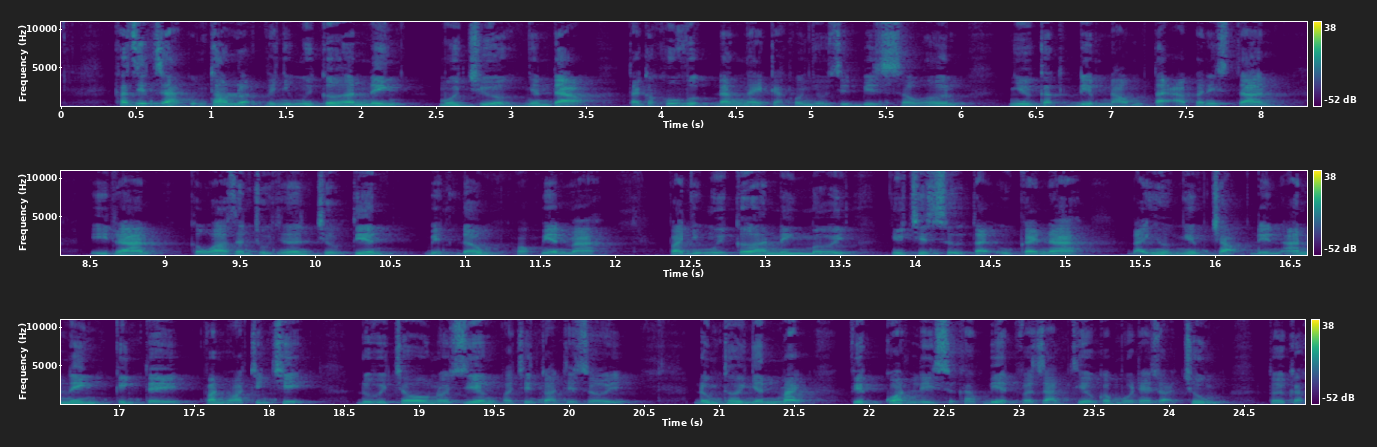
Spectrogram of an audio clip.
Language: Vietnamese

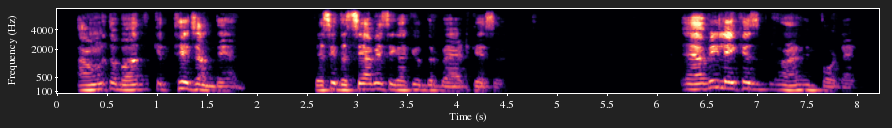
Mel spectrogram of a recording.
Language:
Punjabi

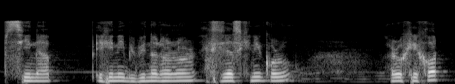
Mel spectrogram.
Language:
Assamese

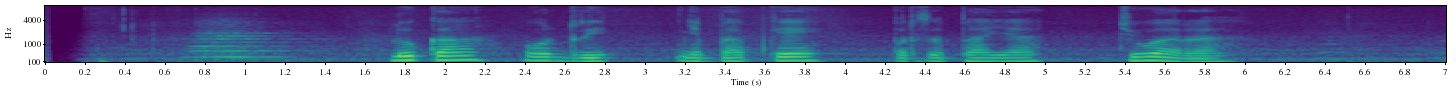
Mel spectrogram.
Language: Javanese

